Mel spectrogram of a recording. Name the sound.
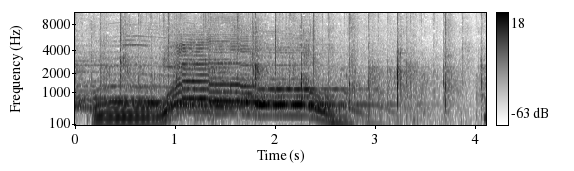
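audience applause and cheering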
